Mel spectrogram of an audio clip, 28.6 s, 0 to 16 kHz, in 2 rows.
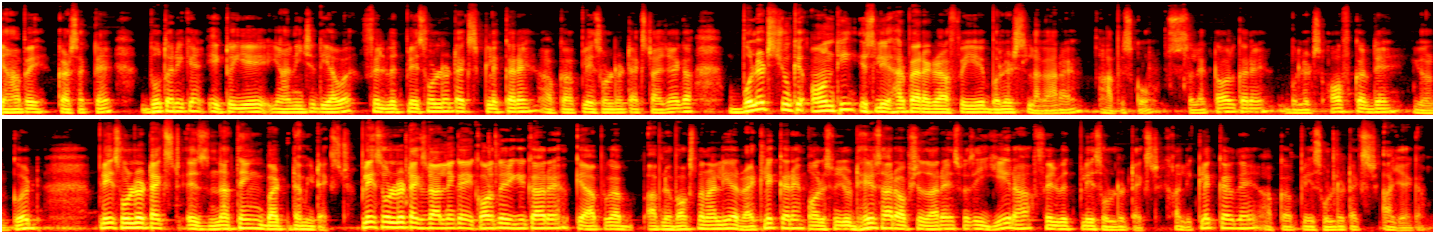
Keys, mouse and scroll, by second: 0.5 click, 4.0 click, 10.1 click, 11.4 ctrl+a, 11.8 click, 16.7 alt+scroll up 1, 17.4 alt+scroll up 1, 17.6-17.9 alt+scroll down 3, 17.9 ctrl+a, 18.9 Delete, 26.0 click.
